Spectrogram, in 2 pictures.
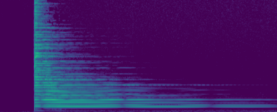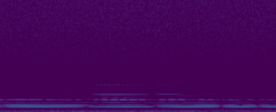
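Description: A bell is struck once with a bright, clanging attack, then its steady metallic tone hums on and slowly fades, wavering slightly as it rings out. No voices.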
